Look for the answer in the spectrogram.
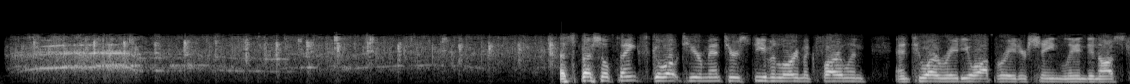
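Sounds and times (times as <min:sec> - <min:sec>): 
audience round of applause: 0:00.0 - 0:06.4
speech: 0:05.6 - 0:11.2.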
